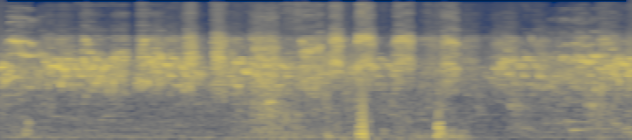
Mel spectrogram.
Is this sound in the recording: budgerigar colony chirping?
yes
